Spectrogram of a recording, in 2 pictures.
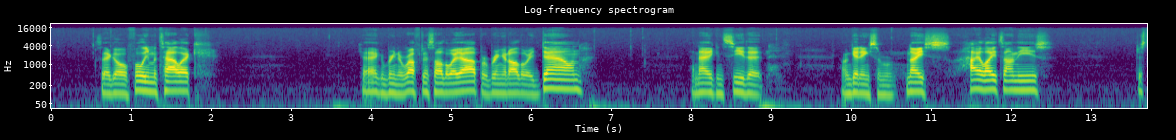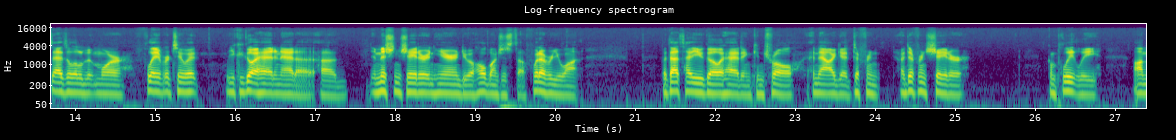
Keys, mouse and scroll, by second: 7.5-20.6 right drag, 20.6-27.3 drag.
